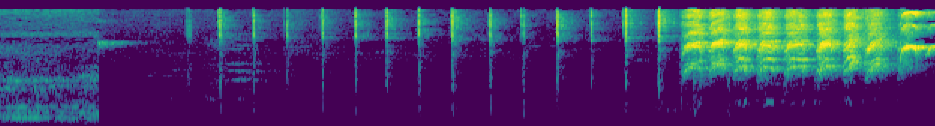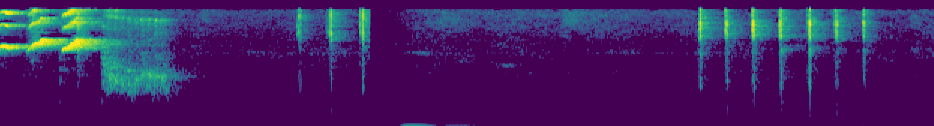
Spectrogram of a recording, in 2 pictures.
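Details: Greater green leafbird rendering lovebird-style phrases: a burst of shrill, rapid chattering in the middle, framed by a regular series of soft, sharp ticking clicks that continues before and after.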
